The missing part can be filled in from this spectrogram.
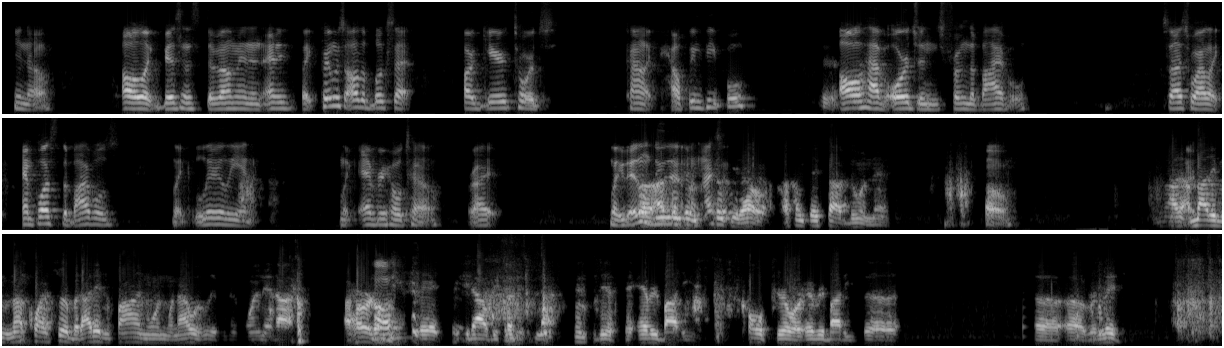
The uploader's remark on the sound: through the power of Zoom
